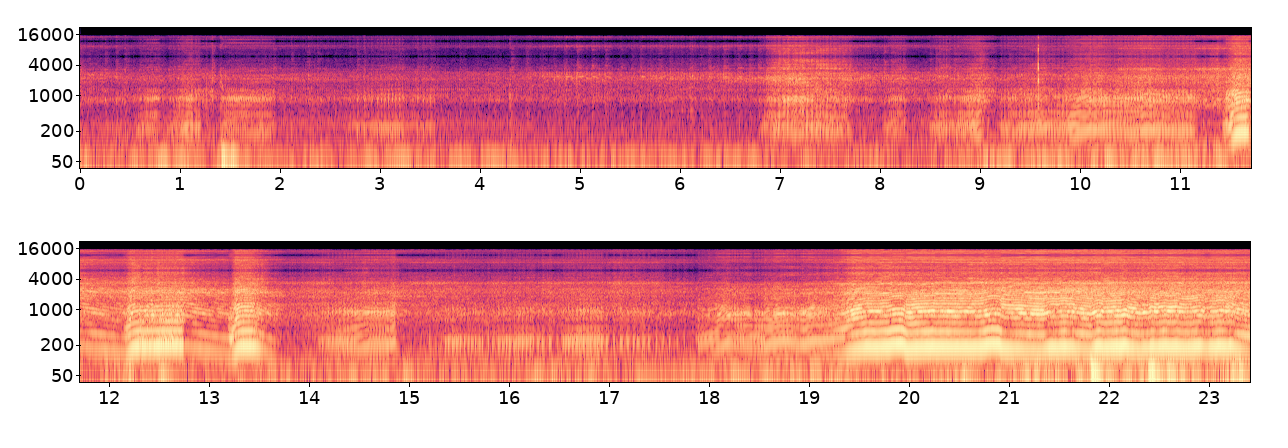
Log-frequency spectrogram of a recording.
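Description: Motocross bike engine running low and unsteady at first, then blipped a few times with quick rises and falls in pitch about halfway through. In the last few seconds it accelerates and runs loud at high revs, its pitch wavering up and down as the rider works the throttle.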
